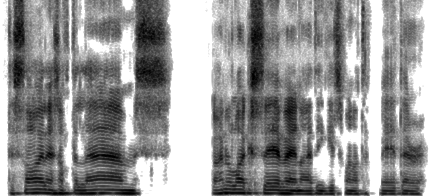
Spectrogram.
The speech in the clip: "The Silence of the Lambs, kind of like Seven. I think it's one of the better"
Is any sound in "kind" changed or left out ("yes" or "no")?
yes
